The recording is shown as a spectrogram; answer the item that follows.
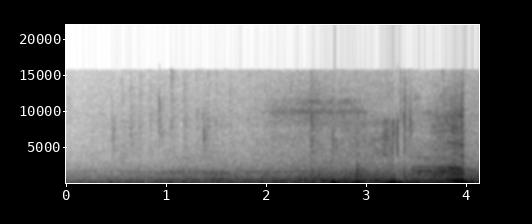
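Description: Rustling, rumbling noise on the microphone, growing louder, with two soft thumps in the second half.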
